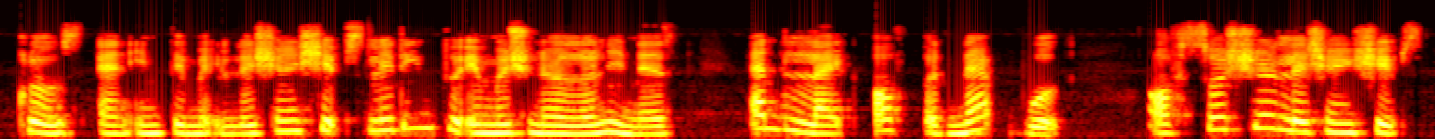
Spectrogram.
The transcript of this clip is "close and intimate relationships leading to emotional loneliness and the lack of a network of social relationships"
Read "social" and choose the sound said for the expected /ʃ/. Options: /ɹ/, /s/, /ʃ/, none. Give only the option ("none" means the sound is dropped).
/ʃ/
